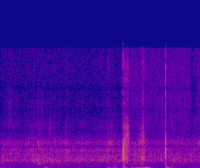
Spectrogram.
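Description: Creek water splashing as a person in a dry suit strokes through it with his arms: several quick splashes close together in the second half.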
